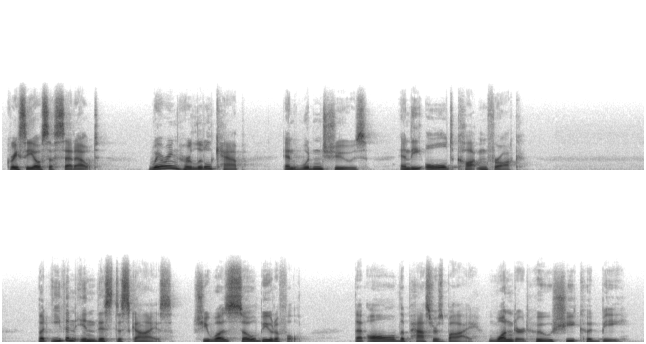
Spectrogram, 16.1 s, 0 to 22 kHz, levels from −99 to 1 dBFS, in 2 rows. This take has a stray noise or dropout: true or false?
false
